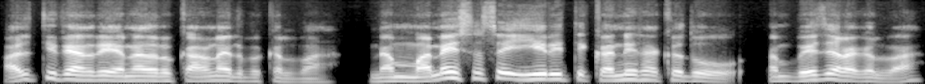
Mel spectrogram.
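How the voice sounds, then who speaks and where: A man playing a calm elderly head of family. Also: fairly high pitch, quick pace, dry recording, close to an everyday voice. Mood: concerned. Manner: calm, reassuring. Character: concerned older male head of family. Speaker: father-in-law and head of the house. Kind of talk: television serial acting.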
